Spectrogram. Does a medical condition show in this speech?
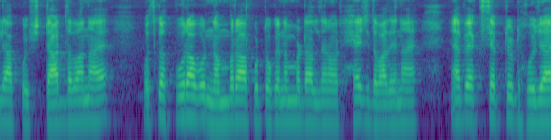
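No.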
